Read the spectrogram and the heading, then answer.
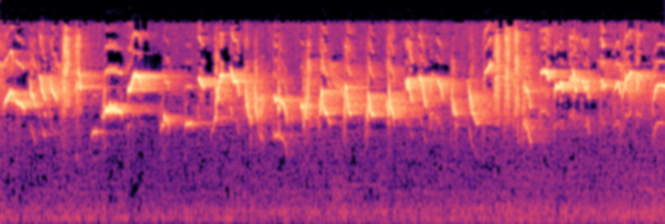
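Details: Oriental white-eye singing a long, fast warble of high thin whistled notes, sliding up and down, tumbling in quick phrases with brief gaps throughout.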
